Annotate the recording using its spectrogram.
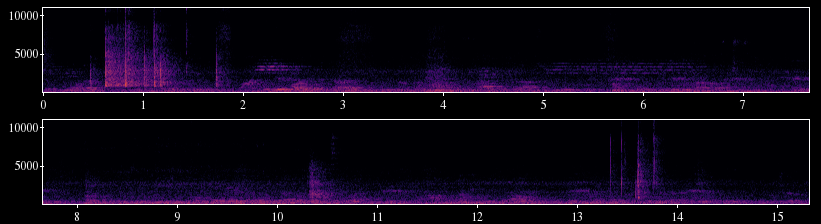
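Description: A crowd of people talks and murmurs nearby.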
